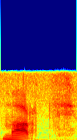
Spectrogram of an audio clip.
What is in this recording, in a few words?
"marti", romanian; tijden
